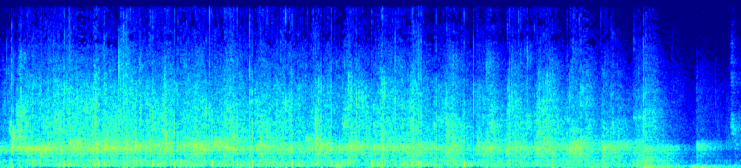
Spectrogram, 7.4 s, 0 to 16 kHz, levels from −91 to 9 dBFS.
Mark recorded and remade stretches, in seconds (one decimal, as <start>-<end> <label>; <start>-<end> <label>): 0.0-1.0 recorded; 1.0-2.9 remade; 2.9-4.2 recorded; 4.2-5.3 remade; 5.3-7.4 recorded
